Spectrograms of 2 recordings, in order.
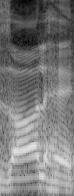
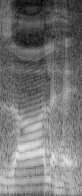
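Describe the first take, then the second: No difference in how they are said.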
